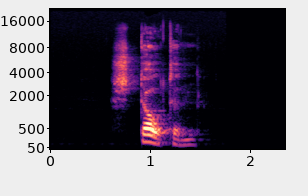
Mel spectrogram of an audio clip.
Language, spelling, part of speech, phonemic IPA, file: Dutch, stoten, verb, /ˈstoːtə(n)/, Nl-stoten.ogg
- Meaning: 1. to push 2. to shock or to shake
